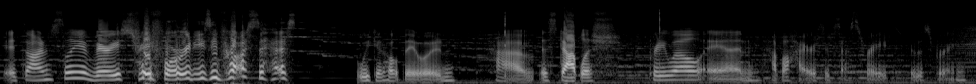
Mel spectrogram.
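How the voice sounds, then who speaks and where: A woman's voice: medium pitch, big pitch swings, moderate pace, creaky, faint music behind. A woman in her twenties from Maryland, an education officer, explaining a planting process step by step. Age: 20s. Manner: demonstrating, explaining steps. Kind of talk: documentary interview, demonstration.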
